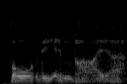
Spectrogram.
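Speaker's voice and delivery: low, slow, soft toast; solemn toast. Acted. Dredger toasting the drinker set on the table, solemn and low.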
